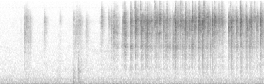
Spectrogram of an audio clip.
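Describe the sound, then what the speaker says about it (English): Tarot dice shaken by hand give a dry, close rattle that starts with a few scattered clicks and builds into a loud, steady clatter. "let's pull some tarot dice"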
